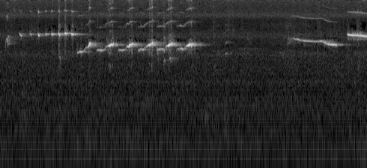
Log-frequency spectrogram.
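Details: Russian canary from Kuwait: a high whistle leads into a rapid trill of about eight identical chirped notes, followed by a pause and then long, high, slightly falling whistles.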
